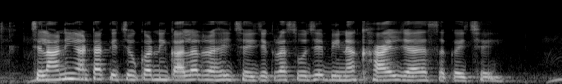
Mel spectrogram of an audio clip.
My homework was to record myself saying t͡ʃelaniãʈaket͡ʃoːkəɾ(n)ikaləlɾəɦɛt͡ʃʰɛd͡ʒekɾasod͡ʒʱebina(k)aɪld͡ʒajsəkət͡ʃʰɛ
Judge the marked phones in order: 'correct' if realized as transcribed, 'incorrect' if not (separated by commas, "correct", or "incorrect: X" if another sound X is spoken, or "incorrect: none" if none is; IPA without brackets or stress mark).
correct, incorrect: kʰ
